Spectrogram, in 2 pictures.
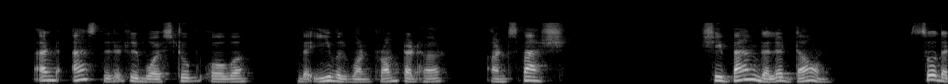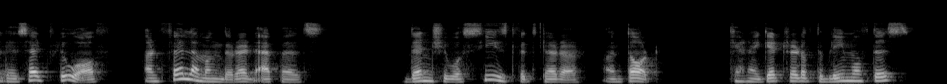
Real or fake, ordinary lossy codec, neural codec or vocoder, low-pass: real; Opus, 64 kbps; none; 7.2 kHz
